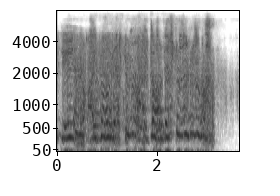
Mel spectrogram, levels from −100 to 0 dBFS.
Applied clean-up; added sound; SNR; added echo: neural mask model Resemble Enhance denoiser.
